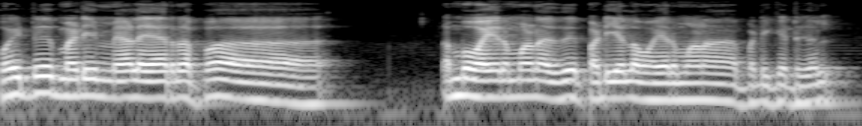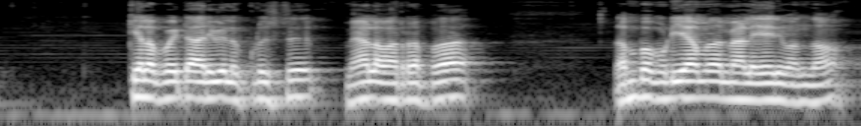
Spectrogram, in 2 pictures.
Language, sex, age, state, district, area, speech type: Tamil, male, 45-60, Tamil Nadu, Namakkal, rural, spontaneous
